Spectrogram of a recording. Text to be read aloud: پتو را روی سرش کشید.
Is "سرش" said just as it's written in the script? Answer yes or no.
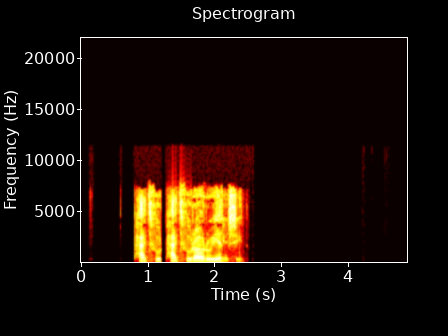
no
